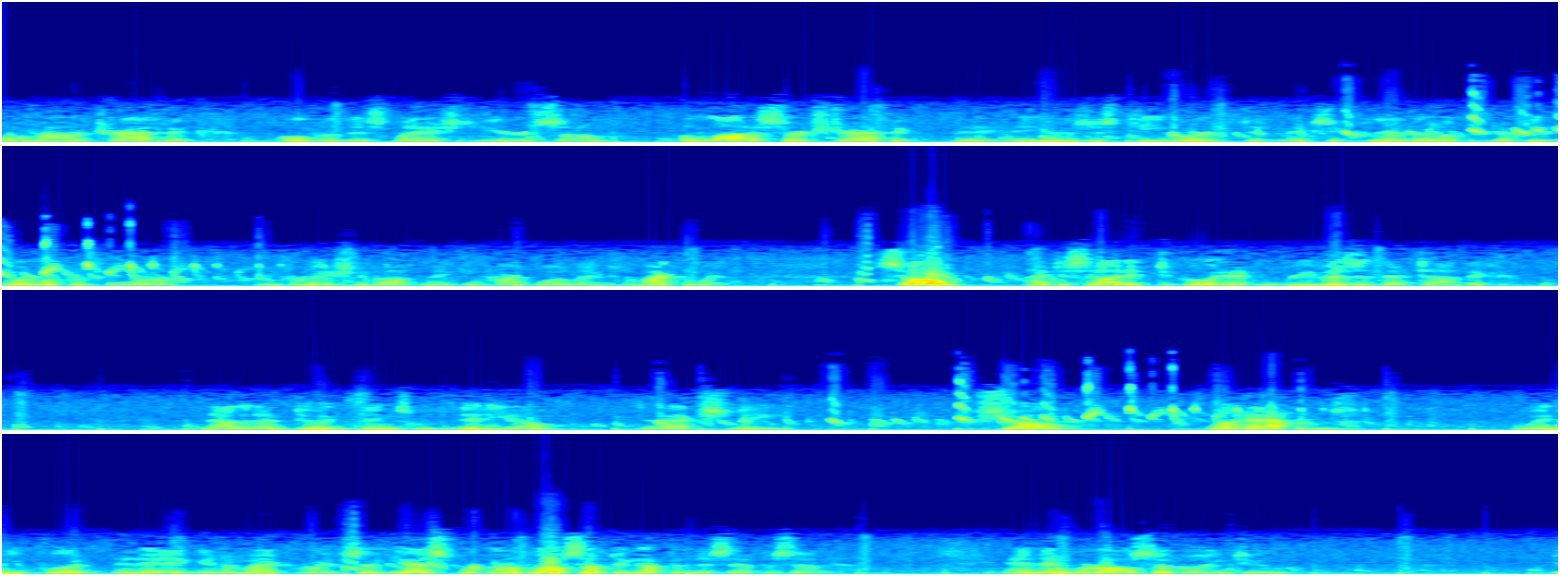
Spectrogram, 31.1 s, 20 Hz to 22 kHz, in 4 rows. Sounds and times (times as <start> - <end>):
Speech: 0.0 - 11.4, 12.2 - 15.3, 16.6 - 19.6, 20.4 - 21.0, 21.6 - 22.4, 23.1 - 27.6, 28.4 - 29.8
Music: 0.0 - 31.1.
